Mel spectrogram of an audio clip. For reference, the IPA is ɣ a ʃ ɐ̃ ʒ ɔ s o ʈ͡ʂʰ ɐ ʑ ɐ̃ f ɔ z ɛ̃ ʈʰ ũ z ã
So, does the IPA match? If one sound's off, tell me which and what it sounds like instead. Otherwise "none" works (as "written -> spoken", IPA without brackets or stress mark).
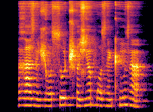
ʃ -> z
